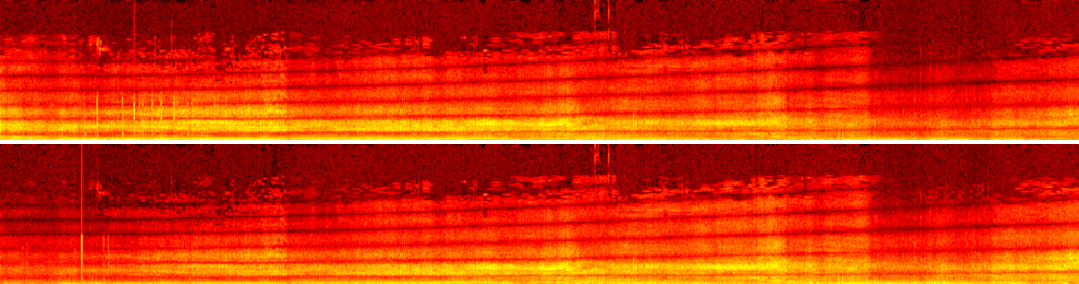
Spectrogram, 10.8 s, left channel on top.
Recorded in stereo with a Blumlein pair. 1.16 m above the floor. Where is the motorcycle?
40° left; by 10.8 s 20° right.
